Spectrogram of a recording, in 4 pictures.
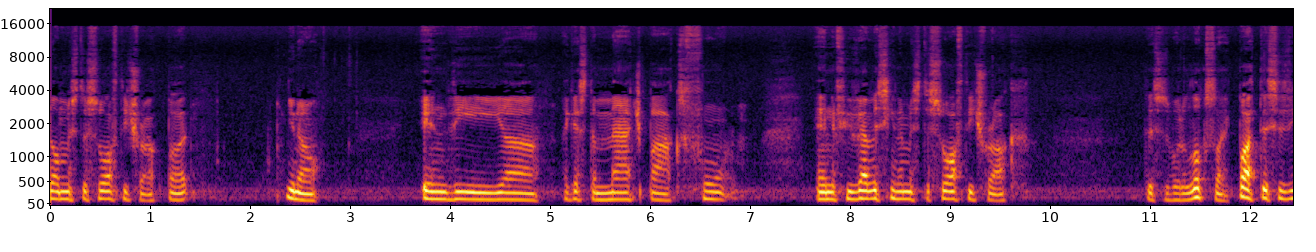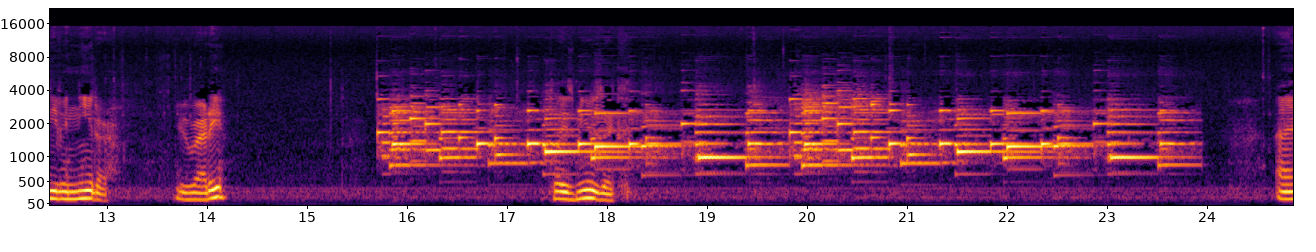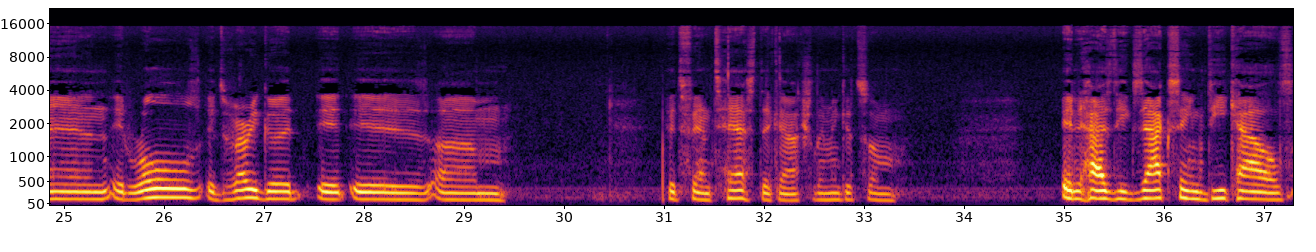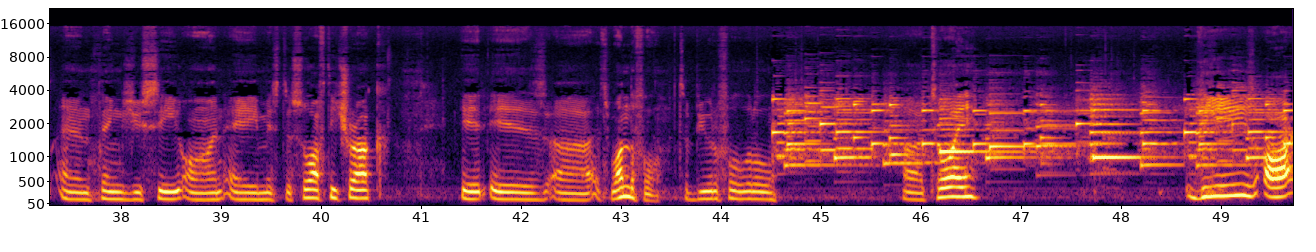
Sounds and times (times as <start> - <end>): Speech: 0.0 - 1.4, 2.3 - 2.8, 3.7 - 6.9, 7.6 - 9.8, 11.0 - 14.3, 17.4 - 18.1, 24.7 - 29.5, 31.0 - 33.4, 35.0 - 40.7, 41.4 - 44.6, 45.8 - 46.6, 48.7 - 49.7.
